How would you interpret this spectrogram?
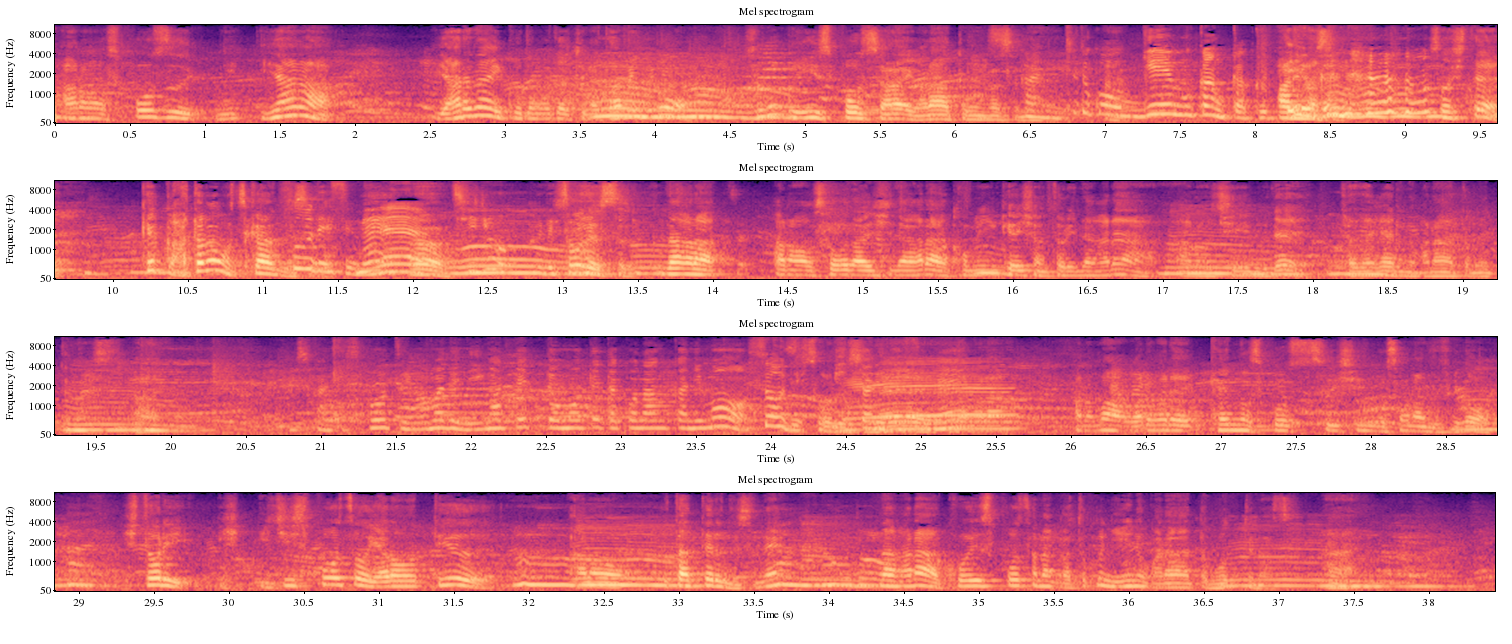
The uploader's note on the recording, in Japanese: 信夫学習センターにて開催された、「会員交流会・ボッチャ体験会」において、収録しまし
